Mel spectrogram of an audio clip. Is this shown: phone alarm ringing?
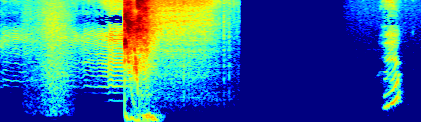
no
